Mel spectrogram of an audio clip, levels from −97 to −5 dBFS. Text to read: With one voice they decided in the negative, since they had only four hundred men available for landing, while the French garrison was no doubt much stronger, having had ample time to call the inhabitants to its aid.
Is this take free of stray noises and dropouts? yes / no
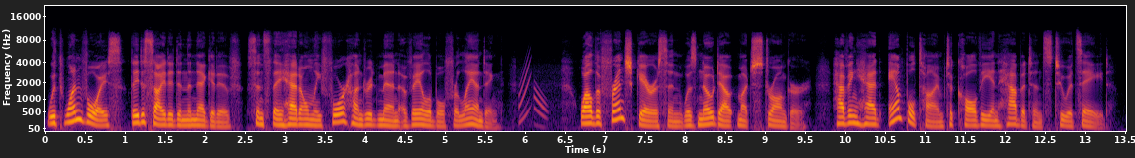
no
